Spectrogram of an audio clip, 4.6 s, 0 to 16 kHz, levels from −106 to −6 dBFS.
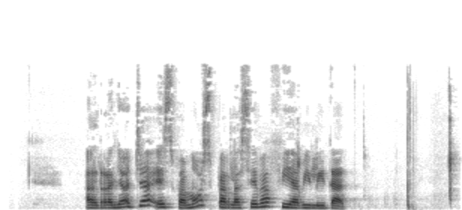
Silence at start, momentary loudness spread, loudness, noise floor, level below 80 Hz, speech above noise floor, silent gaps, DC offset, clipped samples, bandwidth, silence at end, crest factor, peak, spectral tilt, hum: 0.85 s; 20 LU; -31 LUFS; -71 dBFS; -88 dBFS; 40 dB; none; under 0.1%; under 0.1%; 11.5 kHz; 0.1 s; 18 dB; -16 dBFS; -4.5 dB/octave; none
